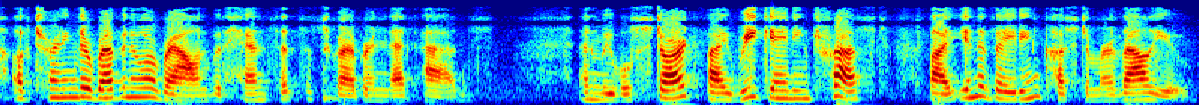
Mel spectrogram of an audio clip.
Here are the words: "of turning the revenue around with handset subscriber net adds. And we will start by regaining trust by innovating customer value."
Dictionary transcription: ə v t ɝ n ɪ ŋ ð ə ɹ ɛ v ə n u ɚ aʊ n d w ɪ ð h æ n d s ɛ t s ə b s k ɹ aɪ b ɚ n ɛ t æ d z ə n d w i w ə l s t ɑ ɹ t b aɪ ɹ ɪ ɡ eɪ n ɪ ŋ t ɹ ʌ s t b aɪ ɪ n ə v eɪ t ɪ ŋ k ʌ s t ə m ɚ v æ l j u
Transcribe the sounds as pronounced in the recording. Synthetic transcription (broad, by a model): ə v t ɝ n ɪ ŋ ð ə ɹ ɛ v ə n u ɚ aʊ n d w ɪ ð h æ n d s ɛ t s ə b s k ɹ aɪ b ɚ n ɛ t æ d z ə n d w i w ə l s t ɑ ɹ t b aɪ ɹ ɪ ɡ eɪ n ɪ ŋ t ɹ ʌ s t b aɪ ɪ n ə v eɪ t ɪ ŋ k ʌ s t ə m ɚ v æ l j u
